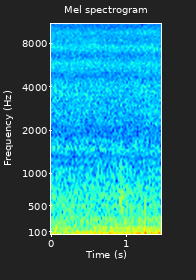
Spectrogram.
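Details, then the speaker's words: Chevy Silverado 2500HD just started after replacing the oil pressure sensor switch that read zero pressure; smooth, steady low idle rumble with no knocks or ticks, oil pressure now up; normal idle. "you can see now our oil pressure is up, so we're good."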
